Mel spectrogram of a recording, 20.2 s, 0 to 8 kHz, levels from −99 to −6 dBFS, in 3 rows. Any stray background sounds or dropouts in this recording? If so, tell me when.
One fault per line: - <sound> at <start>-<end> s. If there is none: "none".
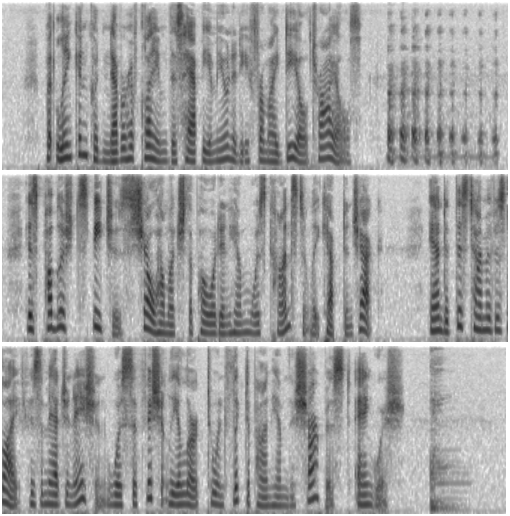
- laugh at 5.1-6.7 s
- thud at 19.2-19.8 s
